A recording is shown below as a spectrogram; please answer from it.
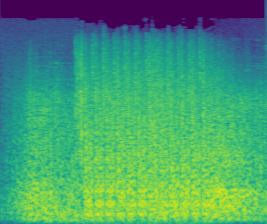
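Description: A long burst of rapid automatic-weapon fire: many fast shots run together, swelling in over the first half second and easing off just before the end.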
